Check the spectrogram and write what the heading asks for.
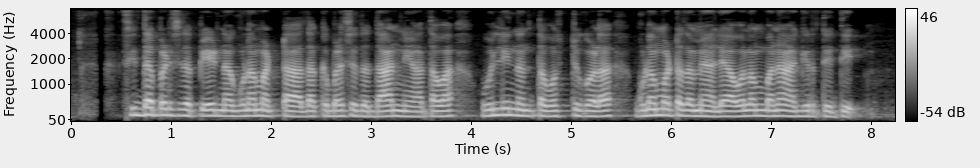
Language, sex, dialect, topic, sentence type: Kannada, male, Dharwad Kannada, agriculture, statement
